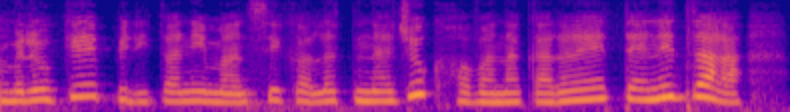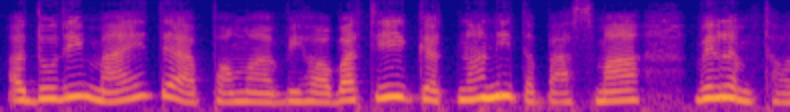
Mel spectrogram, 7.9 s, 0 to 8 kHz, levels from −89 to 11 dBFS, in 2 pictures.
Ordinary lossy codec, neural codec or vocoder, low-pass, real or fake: none; codec, 16 kHz, 0.4 kbps, LongCat-Audio-Codec; none; fake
